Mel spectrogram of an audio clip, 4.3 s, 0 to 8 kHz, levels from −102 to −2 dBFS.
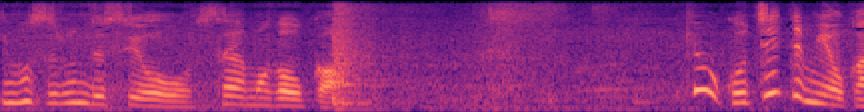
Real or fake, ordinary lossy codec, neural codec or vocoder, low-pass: real; none; none; 7.2 kHz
